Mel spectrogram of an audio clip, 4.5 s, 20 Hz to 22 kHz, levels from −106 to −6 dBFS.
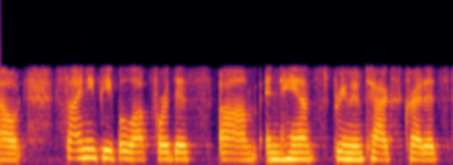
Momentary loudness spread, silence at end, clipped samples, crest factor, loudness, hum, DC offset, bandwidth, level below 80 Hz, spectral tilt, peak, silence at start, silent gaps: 8 LU; 0.15 s; under 0.1%; 12 dB; -18 LUFS; none; under 0.1%; 4.3 kHz; -56 dBFS; -5.5 dB/octave; -6 dBFS; 0 s; none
